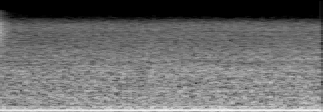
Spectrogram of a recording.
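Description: Steady low hum under an even hiss: constant background noise in a room, unchanging throughout.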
